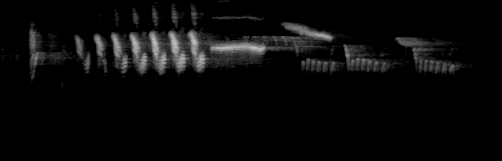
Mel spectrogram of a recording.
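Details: Yellowhammer (Emberiza citrinella) song: a quick run of eight or so chirpy, buzzy notes climbing into a long held final note, followed by thin high whistles and a soft dry trill.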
